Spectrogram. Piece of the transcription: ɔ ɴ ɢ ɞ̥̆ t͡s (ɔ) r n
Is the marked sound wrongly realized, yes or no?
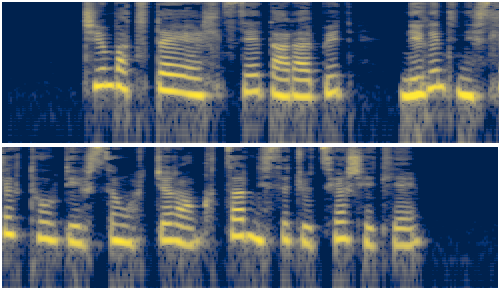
yes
